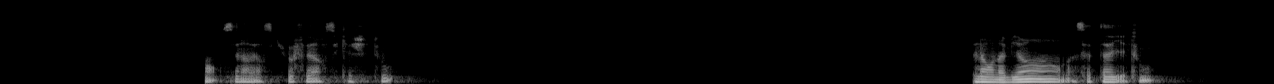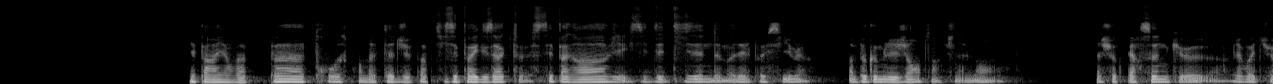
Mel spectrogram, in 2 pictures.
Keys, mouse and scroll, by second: 0.5 click, 2.6 click, 3.2 click, 4.4 alt+click, 6.4-7.3 scroll, 7.3-9.2 scroll, 9.8 alt+middle click, 11.3-11.7 alt+scroll, 12.1 alt+scroll, 16.0 shift+right click, 16.4-16.8 scroll, 21.0 click, 21.6-22.0 scroll, 22.5-23.2 alt+scroll, 23.8 alt+middle click, 23.8-24.7 alt+scroll, 24.8 alt+middle click, 24.8 alt+scroll.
